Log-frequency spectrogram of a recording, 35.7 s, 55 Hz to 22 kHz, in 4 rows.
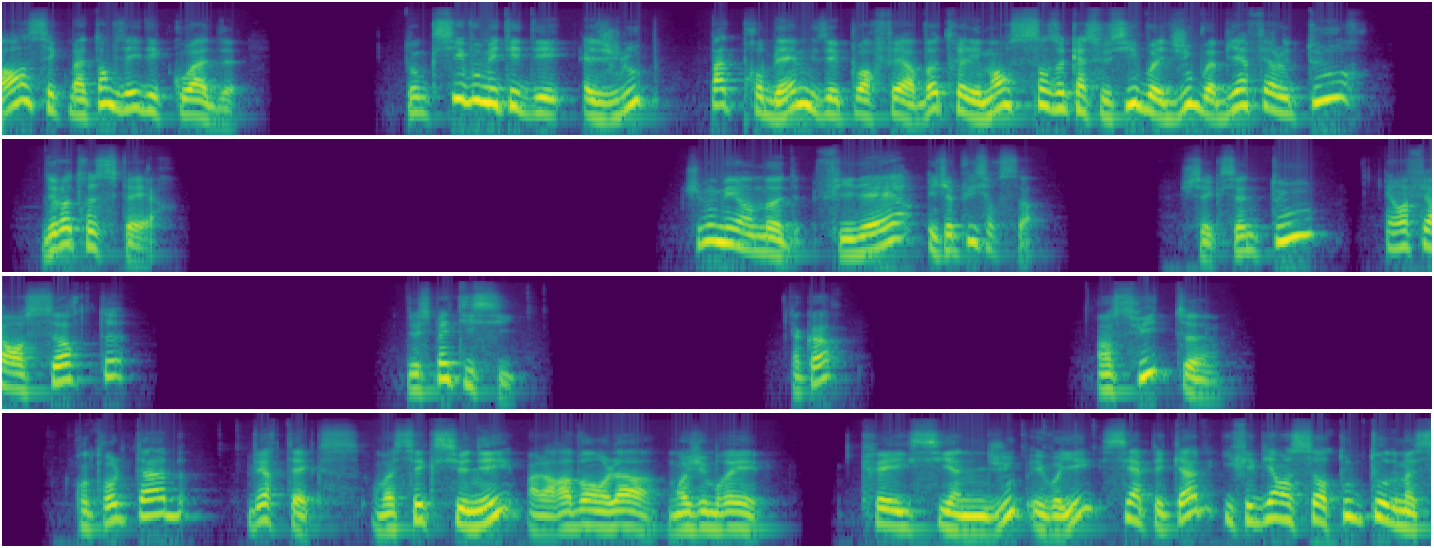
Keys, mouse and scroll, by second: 12.6 z, 14.4 a, 16.2 a, 17.8 s, 21.9 middle click, 22.4-23.8 scroll up 1, 23.8 scroll up 1, 24.0 middle click, 26.0 a, 33.8-35.4 ctrl+drag.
